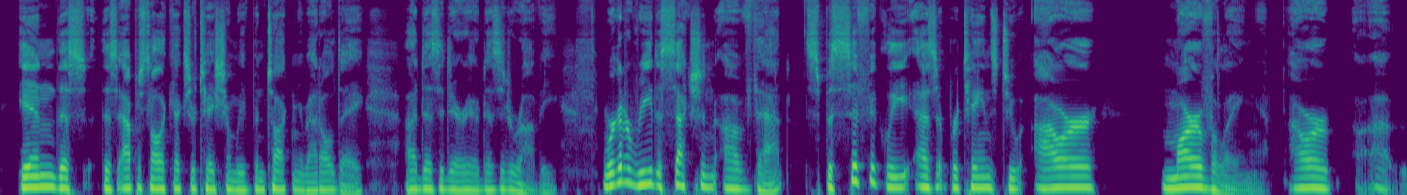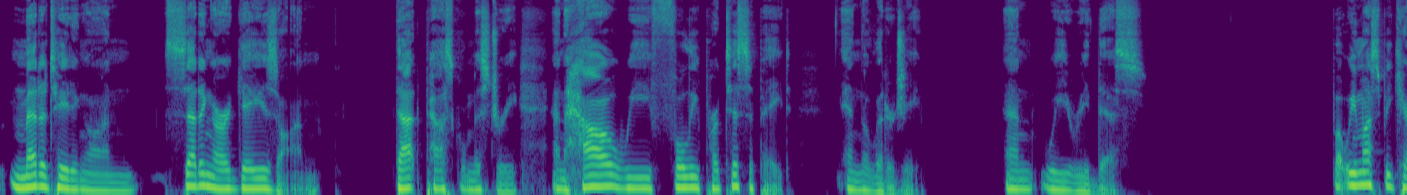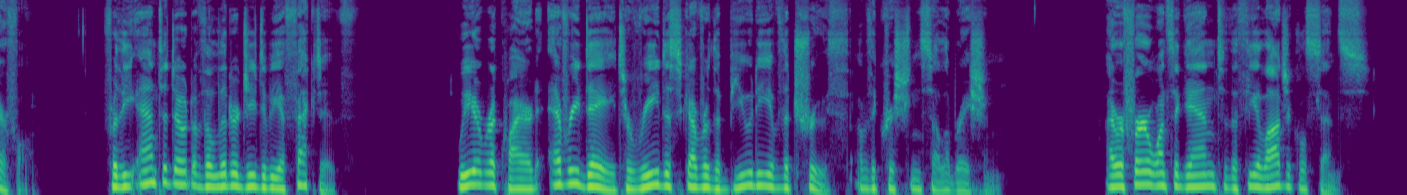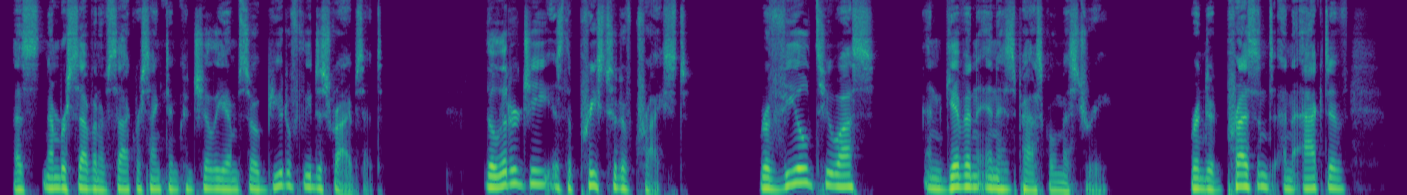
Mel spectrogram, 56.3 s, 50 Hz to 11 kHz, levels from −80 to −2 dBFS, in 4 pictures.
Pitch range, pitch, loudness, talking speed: 115-150 Hz, 130 Hz, -23 LUFS, 130 wpm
